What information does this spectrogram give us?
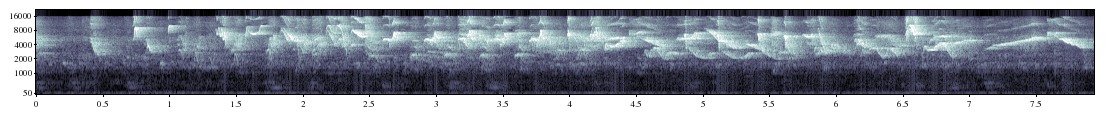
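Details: Belgian canary singing loudly, a well-kept bird that stretches its song several times; continuous high, rapid chirping and trilled phrases run throughout, with quick repeated notes and sweeping whistles.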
